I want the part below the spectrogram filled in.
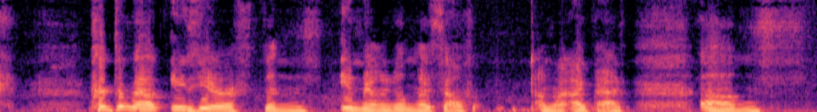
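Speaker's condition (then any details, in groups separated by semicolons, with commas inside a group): Mobius syndrome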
